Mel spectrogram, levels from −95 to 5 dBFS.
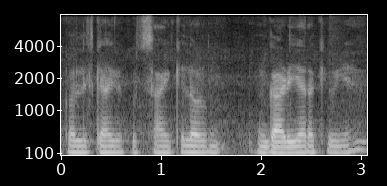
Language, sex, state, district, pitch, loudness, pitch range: Hindi, male, Bihar, Patna, 120 Hz, -20 LUFS, 120-125 Hz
